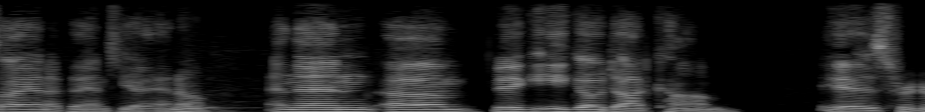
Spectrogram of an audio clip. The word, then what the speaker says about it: Infantino: Infantino is spelled like it sounds, Infantino.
